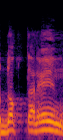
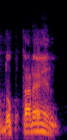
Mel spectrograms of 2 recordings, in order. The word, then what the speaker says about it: دکترین: ابھی نام لوں گا، وہ دکترین ہیں، میں عربی تلفظ استعمال کر رہا ہوں، دکترین، دو ڈاکٹرز ہیں، لیکن یہ کہ وہ فکر جدید کے حوالے سے کرنے کا کام کیا ہے؟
